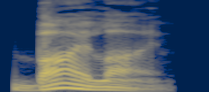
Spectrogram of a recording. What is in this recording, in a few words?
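"by-line", English, British English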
